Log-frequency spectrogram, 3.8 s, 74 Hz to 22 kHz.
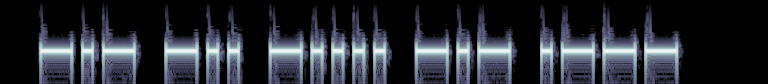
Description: Morse code, heard as a keyed tone, about 23 wpm, 700 Hz. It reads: KD6KJ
